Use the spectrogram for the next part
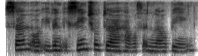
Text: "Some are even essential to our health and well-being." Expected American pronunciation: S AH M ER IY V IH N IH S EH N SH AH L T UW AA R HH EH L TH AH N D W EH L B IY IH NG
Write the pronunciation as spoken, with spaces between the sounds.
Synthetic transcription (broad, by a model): S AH M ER IY V IH N IH S EH N SH AH L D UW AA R HH EH L TH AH N W EH L B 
